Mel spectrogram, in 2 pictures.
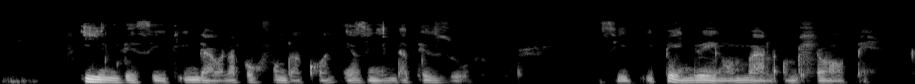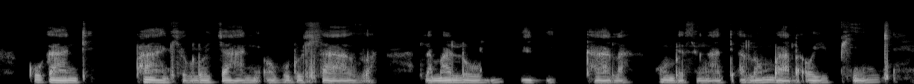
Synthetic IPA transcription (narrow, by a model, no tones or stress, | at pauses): ijunivesitʰiːndʱawɔlapʰoɣufundʱwakʰɔnaeziŋɛntʼapʰezuːlu | isitʰiːpʰʼɛndʱwɛŋom̩βala̰ʔom̩ɬɔːpʰɛ | ɣuɣantʼi̥ | pʰanɬɛɣulɔt͡ʃʼanḭʔoɣuluɬaza̰ | lamalumiani | kʰala | ɣumbʱɛsiŋatʰialom̩βala̰ʔojipʰiːŋkʼɛ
